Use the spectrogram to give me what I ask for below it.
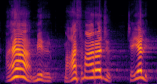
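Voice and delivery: loud, pleading pitch; eager director. Retold or imitated. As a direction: push the star to go mass. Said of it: "బాగా imitate చేస్తావు". (Director హీరోని బతిమాలడం)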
